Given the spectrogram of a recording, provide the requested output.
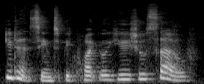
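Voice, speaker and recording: A woman's voice: mid-range voice, lively intonation, brisk, a little mellow, natural voice. Woman playing a precocious, forthright young girl. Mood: insistent. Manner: articulate, formal wording, insistent. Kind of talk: radio play acting.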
